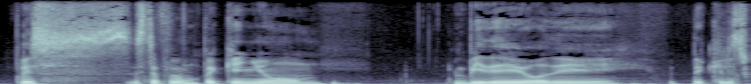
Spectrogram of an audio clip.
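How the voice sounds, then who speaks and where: A man's dark, mellow tone at a very slow pace, with fairly even intonation. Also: long, frequent pauses. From Mexico, Guanajuato. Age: 20s. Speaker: podcaster. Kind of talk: motivational monologue. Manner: casual, rambling with repetitions.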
